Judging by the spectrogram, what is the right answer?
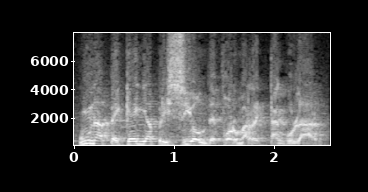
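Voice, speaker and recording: In an echoey vintage radio drama with loud music, a man narrates an adventure serial, grave and storytelling in manner and rising to urgency. His mid-range voice is expressive and moves at a moderate pace.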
